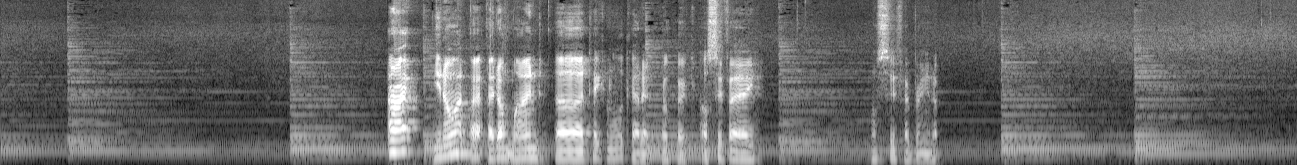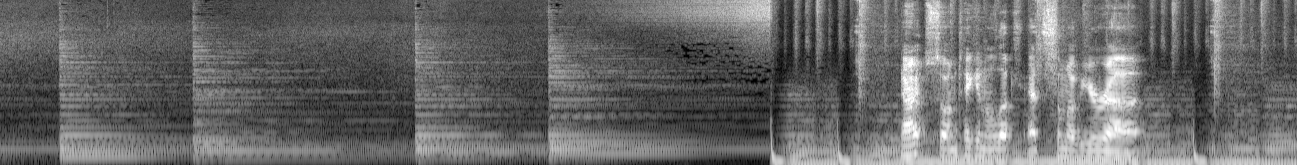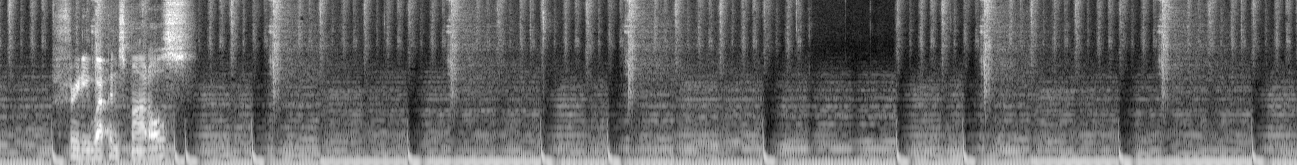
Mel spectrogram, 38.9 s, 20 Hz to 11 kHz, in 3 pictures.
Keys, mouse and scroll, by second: 0.0 shift+middle click, 1.2 shift+middle click, 2.9 shift+middle click, 4.5 shift+middle click, 5.3 middle click.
